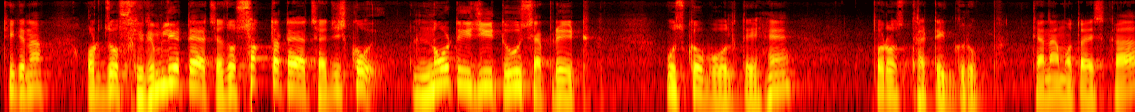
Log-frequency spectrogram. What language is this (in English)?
Hindi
